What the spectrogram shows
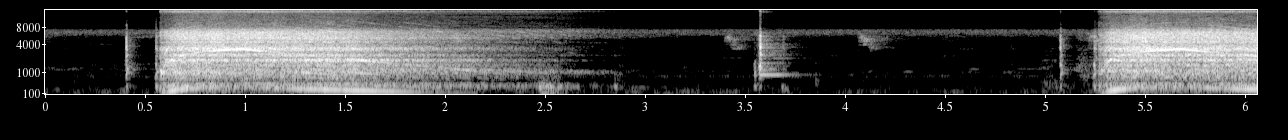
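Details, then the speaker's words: Automatic blender with electronic module: motor whirs to a high whine for about two seconds, winds down and stops, then restarts, repeatedly cutting out after a brief run; faulty module suspected. "Sudah kita Nyalakan jadi hanya nyala sebentar mati sebentar mati ya"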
